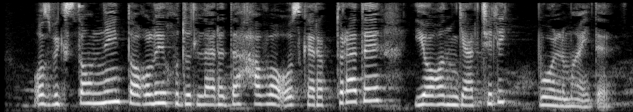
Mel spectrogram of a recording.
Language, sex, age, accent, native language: Uzbek, female, 19-29, Farg'ona, Uzbek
